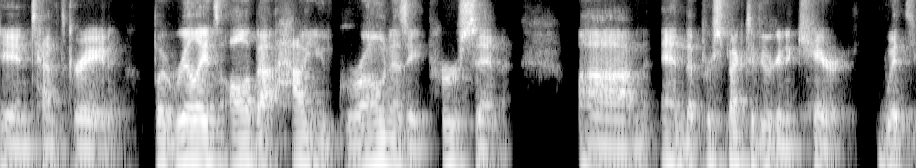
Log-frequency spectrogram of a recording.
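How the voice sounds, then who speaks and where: A man talks in a somewhat breathy voice. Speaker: college admissions consultant and author. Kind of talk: presentation to parents. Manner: fast.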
